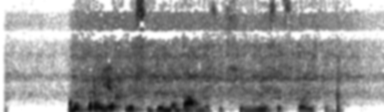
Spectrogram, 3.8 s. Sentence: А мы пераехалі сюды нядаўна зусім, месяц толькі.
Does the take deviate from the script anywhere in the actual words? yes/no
no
